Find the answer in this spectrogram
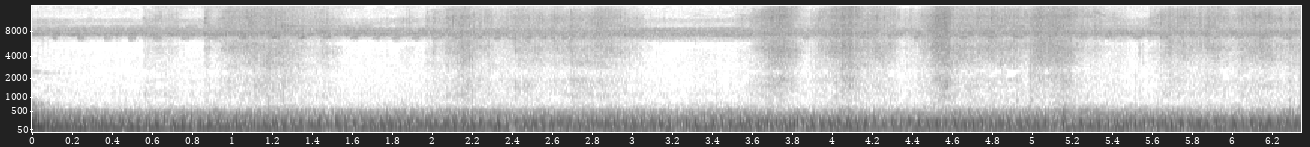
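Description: Faint rustling of a plastic bag as a gloved hand digs through soil and bait worms, over a steady low rumble.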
